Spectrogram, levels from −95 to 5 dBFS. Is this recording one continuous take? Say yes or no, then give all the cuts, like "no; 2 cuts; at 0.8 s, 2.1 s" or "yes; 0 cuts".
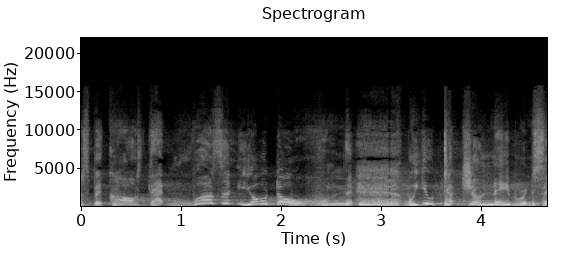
yes; 0 cuts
